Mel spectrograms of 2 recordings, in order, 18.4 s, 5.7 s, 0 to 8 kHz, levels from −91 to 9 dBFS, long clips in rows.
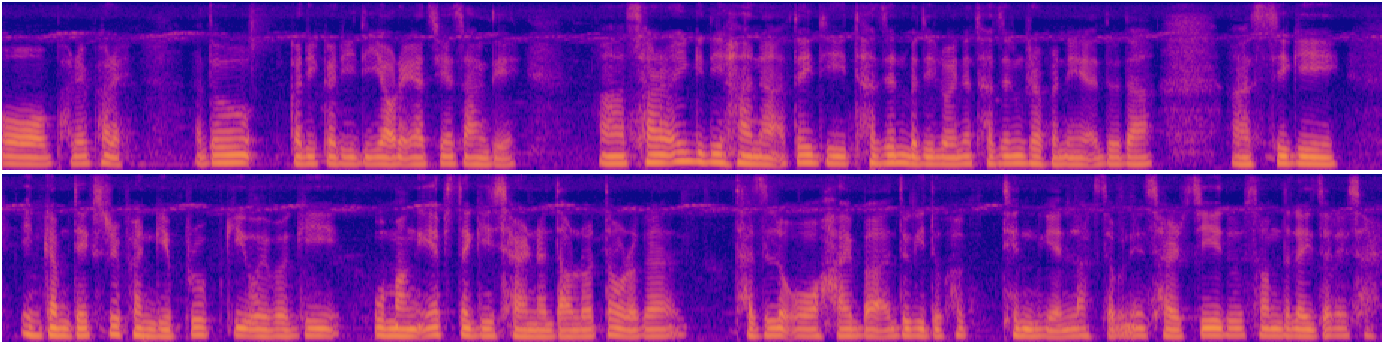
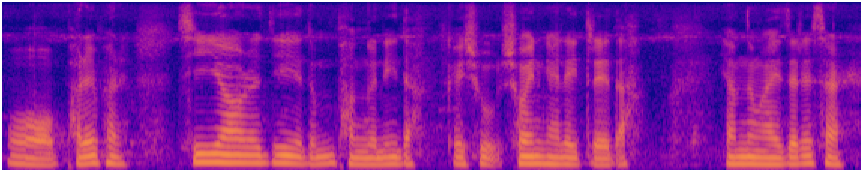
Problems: background sounds at intervals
